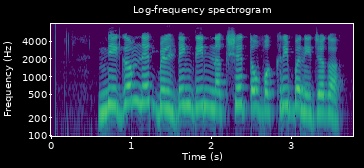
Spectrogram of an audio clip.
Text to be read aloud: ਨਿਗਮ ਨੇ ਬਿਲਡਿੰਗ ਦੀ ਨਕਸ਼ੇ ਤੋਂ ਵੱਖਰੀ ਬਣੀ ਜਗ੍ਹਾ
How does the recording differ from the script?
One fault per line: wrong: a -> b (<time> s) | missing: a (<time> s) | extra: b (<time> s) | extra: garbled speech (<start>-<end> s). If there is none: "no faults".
no faults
